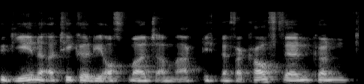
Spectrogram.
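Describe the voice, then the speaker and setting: A man talks with fairly even intonation. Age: 60s. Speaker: food bank chairman. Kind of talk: interview.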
